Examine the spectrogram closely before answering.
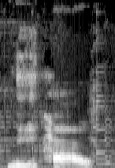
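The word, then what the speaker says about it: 你好: It is pronounced nihow.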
